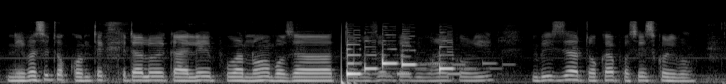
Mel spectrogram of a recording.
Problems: background sounds at intervals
